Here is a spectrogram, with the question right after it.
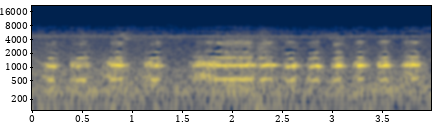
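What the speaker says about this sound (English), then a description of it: "There's my yard guard over there clucking at me." A yard chicken clucks nearby in a quick run of rhythmic, evenly spaced clucks, with a brief longer call partway through, all fairly close and with no talking over it.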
